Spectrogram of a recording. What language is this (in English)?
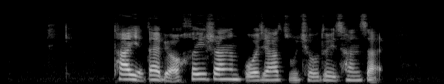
Chinese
